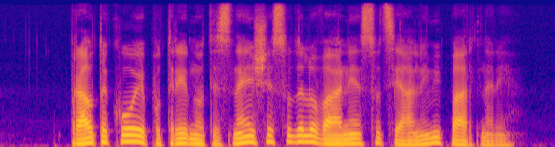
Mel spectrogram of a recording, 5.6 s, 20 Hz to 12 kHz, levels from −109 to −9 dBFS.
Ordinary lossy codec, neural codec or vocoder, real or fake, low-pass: none; none; real; 10.8 kHz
